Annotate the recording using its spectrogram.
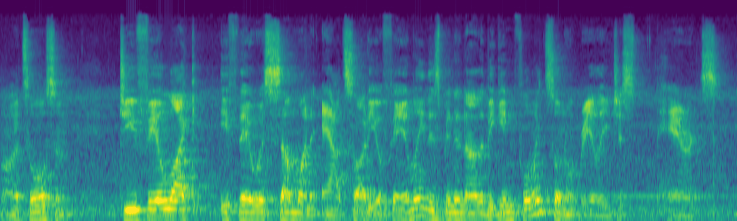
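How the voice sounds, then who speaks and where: In a room with audible echo and noticeable background noise, a man talks fairly quickly with an Australian accent. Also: medium pitch for a man, ordinary pitch variation. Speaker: podcast host. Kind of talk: casual interview chat; podcast intro monologue.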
